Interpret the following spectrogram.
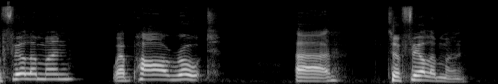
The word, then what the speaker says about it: Philemon: And the last one we'll talk about is Philemon. Some pronounce it Philemon, but we go to Philemon, where Paul wrote to Philemon.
